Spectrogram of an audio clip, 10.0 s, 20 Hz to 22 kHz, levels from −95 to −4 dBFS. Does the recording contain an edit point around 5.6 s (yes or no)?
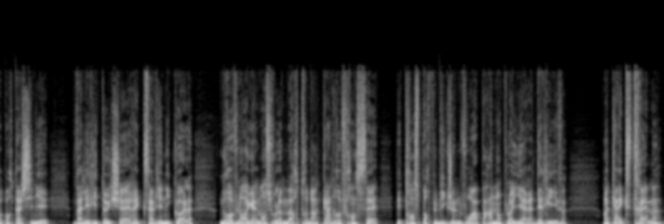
yes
